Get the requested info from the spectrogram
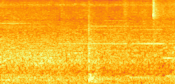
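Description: A steady low background rumble, with one short sharp knock about a second in.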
